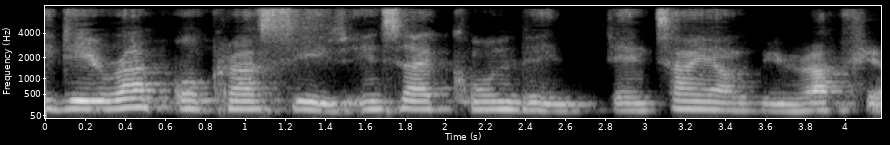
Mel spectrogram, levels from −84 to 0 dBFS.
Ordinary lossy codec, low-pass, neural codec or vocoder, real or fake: none; none; codec, 16 kHz, 1.1 kbps, Voila-Tokenizer; fake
